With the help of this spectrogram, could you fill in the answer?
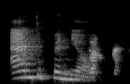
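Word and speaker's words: entrepreneur: एंटरप्रेन्योर गलत word है, ई नहीं आता, इसको हम एग्जैक्टली बोलते हैं एंटरप्रेन्योर। ई नहीं आता, आई एम रिपीटिंग अगेन, ई की जगह इसको ओ काउंट करना, लिखते ई है लेकिन होता ओ काउंट है, एंटरप्रेन्योर, एंटरप्रेन्योर, ओके।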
